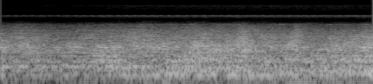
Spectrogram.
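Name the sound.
jet aircraft flying overhead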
